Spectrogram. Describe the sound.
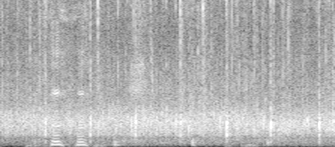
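Audience applause welcoming a guest to the stage at Indiana Wesleyan, a steady wash of clapping that runs throughout, with a voice speaking over it at the start.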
